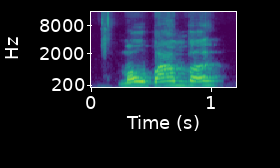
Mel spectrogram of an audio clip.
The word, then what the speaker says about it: Mo Bamba: Mo Bamba.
